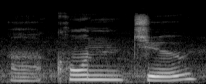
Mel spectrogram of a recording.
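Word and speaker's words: 昆虫: The scientific word for bug, insect, konchu.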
